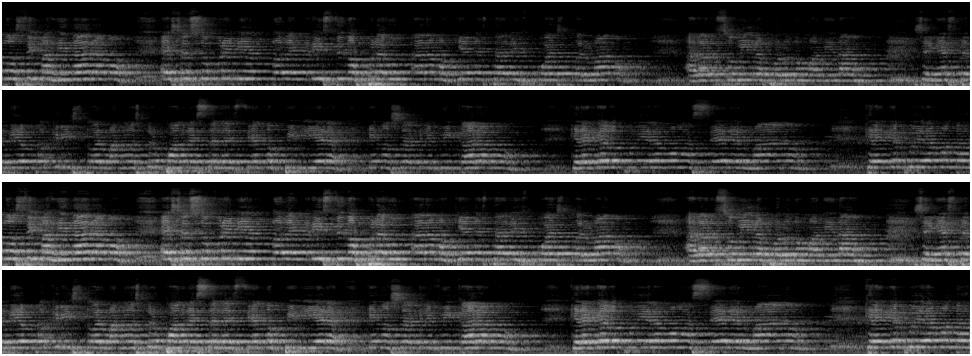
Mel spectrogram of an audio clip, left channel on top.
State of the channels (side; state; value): left; quieter; 5.5 dB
